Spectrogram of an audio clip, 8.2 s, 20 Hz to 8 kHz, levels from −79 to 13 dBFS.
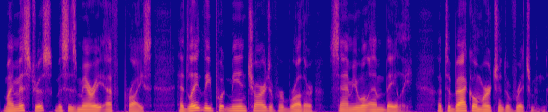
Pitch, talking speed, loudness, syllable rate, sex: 120 Hz, 170 wpm, -20 LUFS, 5.1 syllables/s, male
